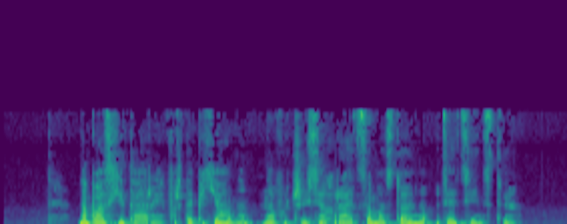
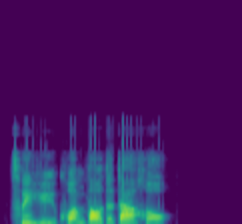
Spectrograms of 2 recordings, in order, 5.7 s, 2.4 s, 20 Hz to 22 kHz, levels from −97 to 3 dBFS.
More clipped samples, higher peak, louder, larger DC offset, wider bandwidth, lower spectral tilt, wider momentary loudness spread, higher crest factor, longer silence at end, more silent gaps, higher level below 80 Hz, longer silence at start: neither; second, -10 dBFS vs -4 dBFS; second, -25 LUFS vs -20 LUFS; neither; first, 11.5 kHz vs 9.2 kHz; about the same, -3.5 dB/octave vs -4.5 dB/octave; about the same, 9 LU vs 11 LU; about the same, 16 dB vs 20 dB; second, 0.55 s vs 0.8 s; neither; about the same, -66 dBFS vs -62 dBFS; first, 0.8 s vs 0.15 s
